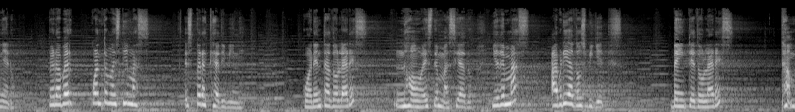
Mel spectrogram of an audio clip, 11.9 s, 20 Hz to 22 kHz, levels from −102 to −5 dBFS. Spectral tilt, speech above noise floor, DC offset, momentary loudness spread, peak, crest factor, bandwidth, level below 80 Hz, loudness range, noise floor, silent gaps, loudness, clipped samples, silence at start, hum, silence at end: -5 dB/octave; 25 dB; under 0.1%; 22 LU; -10 dBFS; 18 dB; 16 kHz; -52 dBFS; 4 LU; -51 dBFS; none; -27 LUFS; under 0.1%; 0 s; none; 0 s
